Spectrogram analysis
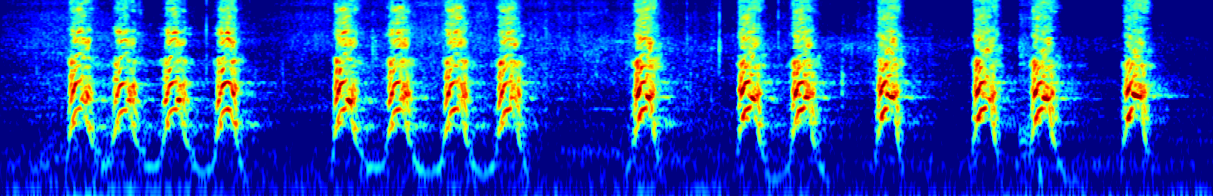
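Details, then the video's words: A dog gives clusters of quick, sharp barks in twos to fours, over a steady low hum in the background. "how dogs bark. dogs sounds"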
